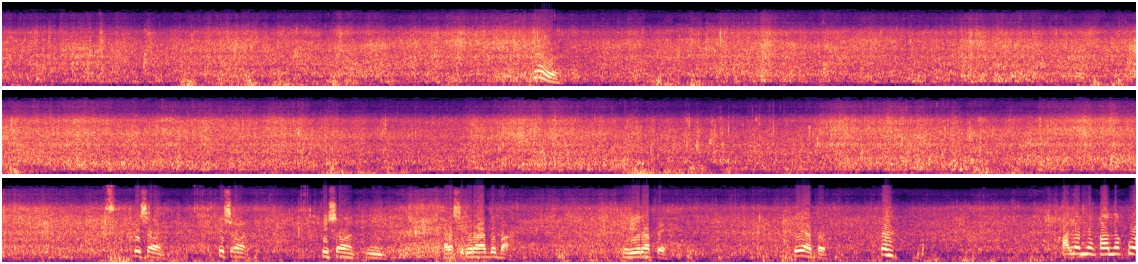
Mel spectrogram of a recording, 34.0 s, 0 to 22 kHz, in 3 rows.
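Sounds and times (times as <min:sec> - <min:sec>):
sea waves washing in: 0:00.0 - 0:34.0
wind buffeting microphone: 0:00.0 - 0:34.0.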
